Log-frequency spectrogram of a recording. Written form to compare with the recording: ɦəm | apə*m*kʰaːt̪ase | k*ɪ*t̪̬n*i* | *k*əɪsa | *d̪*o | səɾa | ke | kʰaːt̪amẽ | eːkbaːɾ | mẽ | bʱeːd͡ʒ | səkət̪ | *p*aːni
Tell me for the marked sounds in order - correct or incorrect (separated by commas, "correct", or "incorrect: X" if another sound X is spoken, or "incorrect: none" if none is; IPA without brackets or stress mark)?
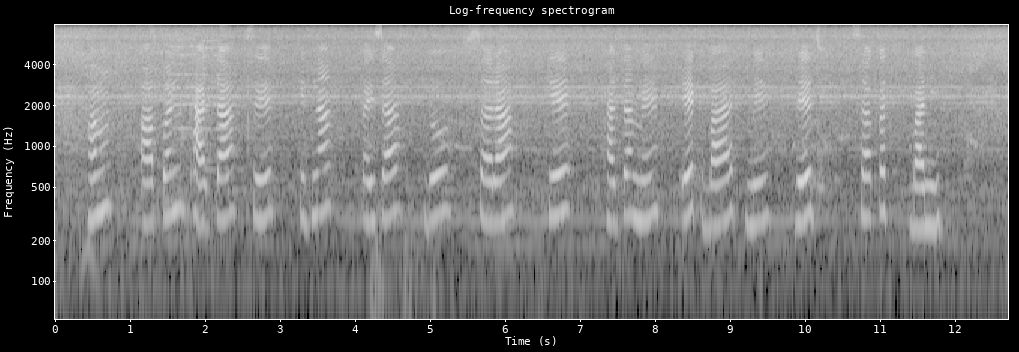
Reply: incorrect: n, correct, incorrect: a, incorrect: p, correct, incorrect: b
